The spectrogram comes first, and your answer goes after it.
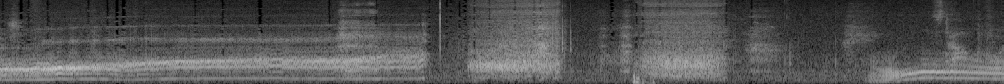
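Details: Angry domestic cat giving a long, drawn-out wailing yowl for about four seconds, then bursts of hissing and spitting, and a final rising whine.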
